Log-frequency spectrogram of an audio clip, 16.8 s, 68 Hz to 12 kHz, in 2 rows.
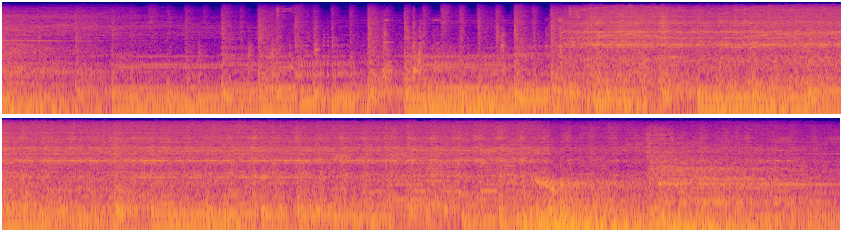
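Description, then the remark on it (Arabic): A heavy drilling rig grinds steadily into jasper bedrock, going slower than expected, only 1.5 metres deep after six hours; a continuous loud mechanical roar with rhythmic low thumping and clanking, swelling louder near the end. No one speaks. “يسير الحفر ببطء أكبر من المتوقع.”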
